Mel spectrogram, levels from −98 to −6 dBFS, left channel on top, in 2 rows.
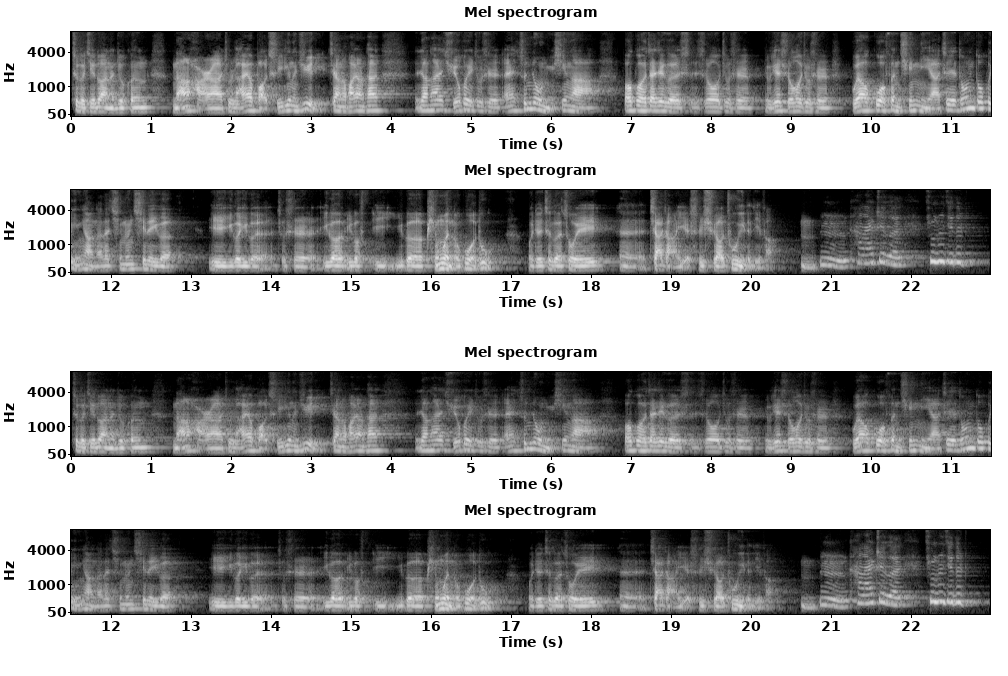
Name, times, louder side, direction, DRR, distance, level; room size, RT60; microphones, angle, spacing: voice 1, 0.0-12.8 13.2-16.8 17.2-20.3 20.6-20.8, left 3 dB, 50° left, 0.6 m, -27 dB
voice 2, 20.8-22.7, equal, 45° right, 0.9 m, -30 dB
13.5 x 8.0 x 9.2 m
head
